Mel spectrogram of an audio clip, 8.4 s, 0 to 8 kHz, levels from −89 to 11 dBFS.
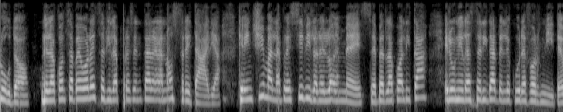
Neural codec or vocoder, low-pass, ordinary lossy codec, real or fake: codec, 24 kHz, 0.9 kbps, WavTokenizer, medium speech release version 2; 7.2 kHz; Opus, 64 kbps; fake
